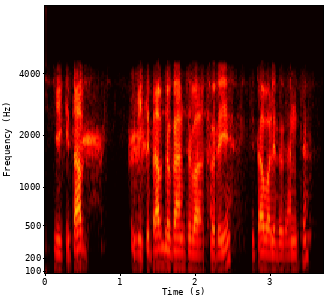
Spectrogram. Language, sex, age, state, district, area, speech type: Urdu, male, 18-30, Bihar, Saharsa, rural, conversation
